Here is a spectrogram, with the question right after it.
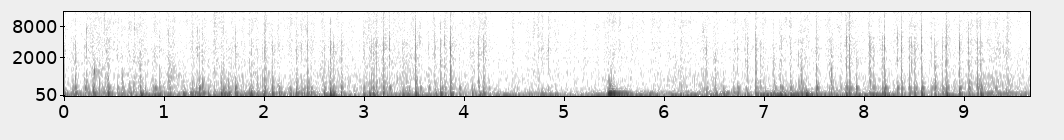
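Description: A large white-and-blue plastic pump bottle of pet shampoo, hollow and likely partly full, is held beside the microphone and tapped with fingertips and nails. The result is a steady stream of quiet, soft, low, hollow thuds around 110 Hz with very short decay and faint clicky edges. One louder tap lands just past the midpoint.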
